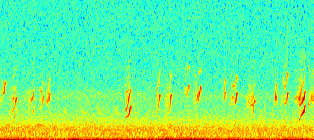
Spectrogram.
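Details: Several barn swallows at Pease Tradeport, New Hampshire, twitter in quick, high chirps and short rising notes, over a steady low rumble of wind or traffic.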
